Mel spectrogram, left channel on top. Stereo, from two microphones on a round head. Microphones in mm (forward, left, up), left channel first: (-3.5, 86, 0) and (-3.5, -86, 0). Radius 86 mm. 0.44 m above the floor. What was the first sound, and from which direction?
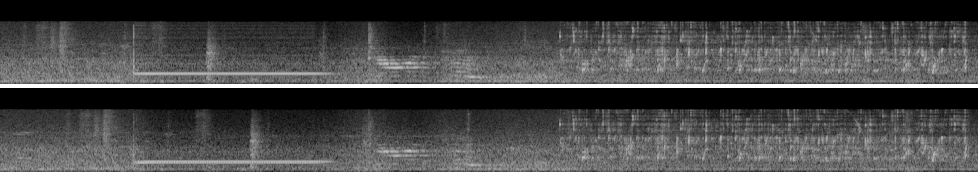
A phone ringing, 70° left (ahead or behind).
